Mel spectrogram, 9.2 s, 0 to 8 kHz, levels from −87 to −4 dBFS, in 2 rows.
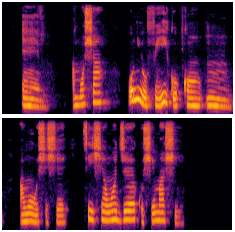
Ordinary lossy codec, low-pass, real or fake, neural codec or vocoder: none; 7.2 kHz; real; none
